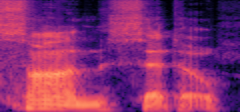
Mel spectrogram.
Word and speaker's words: Sun Seto: This mermaid's name is Sun Seto, or in Japanese it's San Seto.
